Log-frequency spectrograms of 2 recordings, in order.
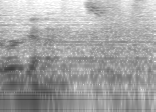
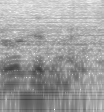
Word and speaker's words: Uragnite: Or we run out of Uragnites. I always mispronounce it. It's not Uragnites. It's Uragnite. Uragnite.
